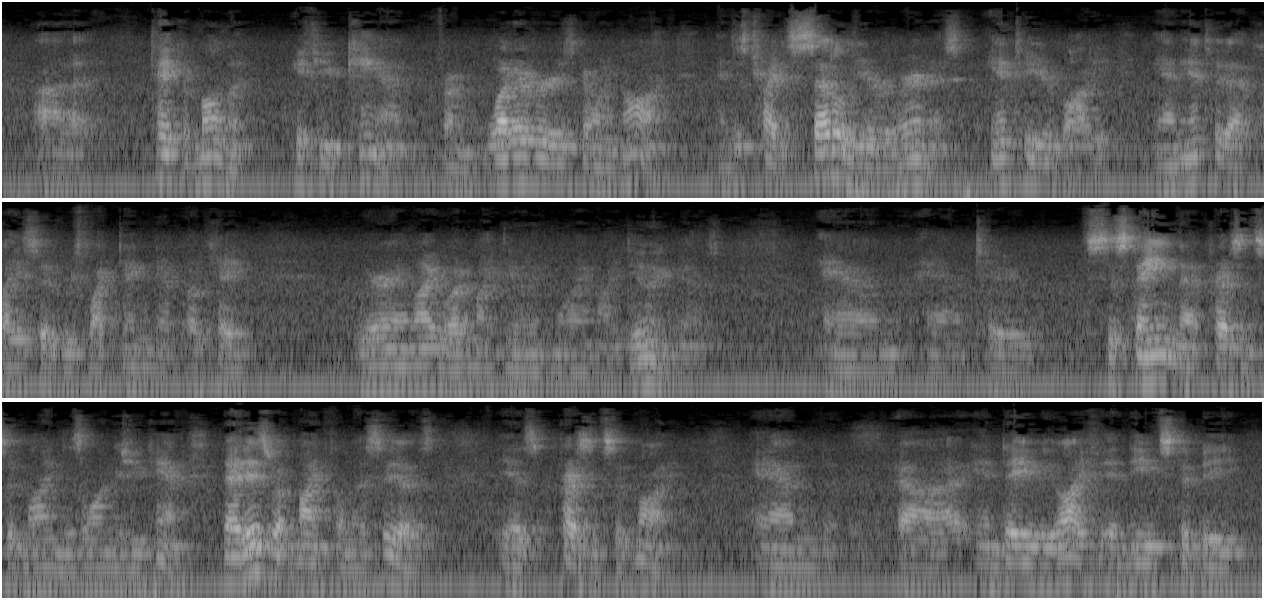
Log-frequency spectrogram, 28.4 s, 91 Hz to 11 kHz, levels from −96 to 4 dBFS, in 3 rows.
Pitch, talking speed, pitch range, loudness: 100 Hz, 155 wpm, 95-110 Hz, -38 LUFS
